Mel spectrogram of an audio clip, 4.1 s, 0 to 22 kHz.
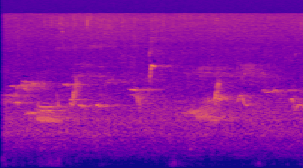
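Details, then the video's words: Fernbird (mātātā) calling at Matuku Link, dated 121019: a few short, sharp rising chirps spaced about a second apart, faint against a steady hiss of wind or distant water. "Fernbird/Mātātā calling"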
